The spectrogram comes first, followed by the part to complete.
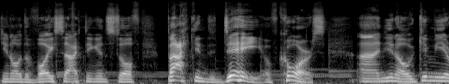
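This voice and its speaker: A man hosting a reaction video, chatting casually and informally to his viewers, whom he treats as friends. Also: fairly high pitch. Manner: informal, addresses viewers as dudes.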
